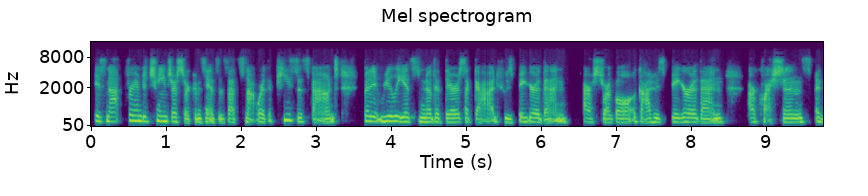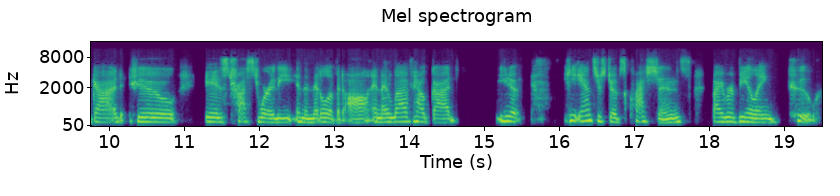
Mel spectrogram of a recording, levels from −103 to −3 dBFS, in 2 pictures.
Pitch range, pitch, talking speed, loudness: 175-215 Hz, 190 Hz, 190 wpm, -18 LUFS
